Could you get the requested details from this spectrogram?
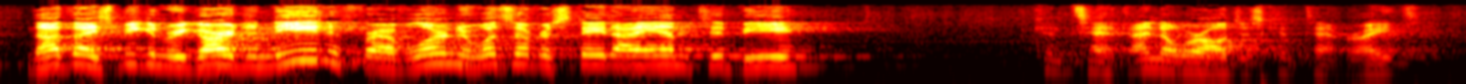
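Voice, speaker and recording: Against noticeable background noise, a man talks at a fairly quick pace in a high pitch. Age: 40s. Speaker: pastor. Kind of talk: sermon. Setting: church.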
